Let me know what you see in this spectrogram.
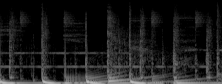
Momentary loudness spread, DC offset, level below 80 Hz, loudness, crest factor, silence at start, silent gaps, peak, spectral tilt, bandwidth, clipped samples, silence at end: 6 LU; under 0.1%; -28 dBFS; -30 LUFS; 10 dB; 0 s; none; -18 dBFS; -6 dB/octave; 16 kHz; under 0.1%; 0 s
